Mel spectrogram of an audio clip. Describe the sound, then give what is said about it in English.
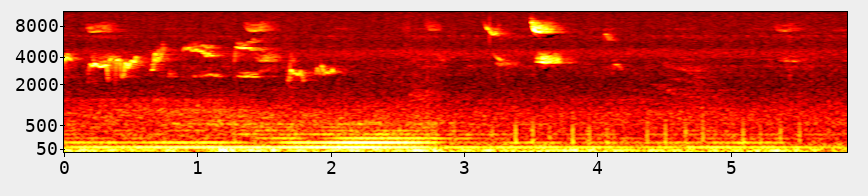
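An immature, juvenile sparrow practicing its song in scattered, halting chirps and short high twitters, over a steady low rumble with faint intermittent ticking. “This one actually looks like it may be a juvenile learning its song, an immature bird.”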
